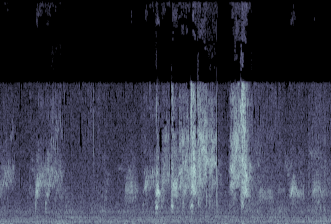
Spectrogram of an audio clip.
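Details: Flock of European starlings feeding on a February afternoon before an overnight blizzard; harsh, wheezy bursts and squeaky chatters cluster into a loud burst midway, over steady background hiss.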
